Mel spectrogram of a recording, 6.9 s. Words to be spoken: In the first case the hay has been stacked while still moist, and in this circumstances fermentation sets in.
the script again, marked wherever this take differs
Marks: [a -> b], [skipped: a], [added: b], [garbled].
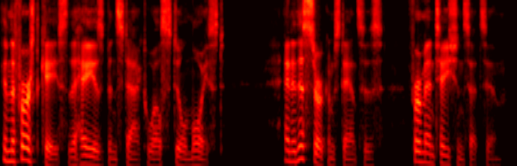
In the first case the hay has been stacked while still moist, and in this circumstances fermentation sets in.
